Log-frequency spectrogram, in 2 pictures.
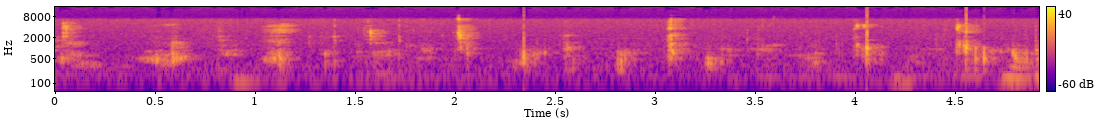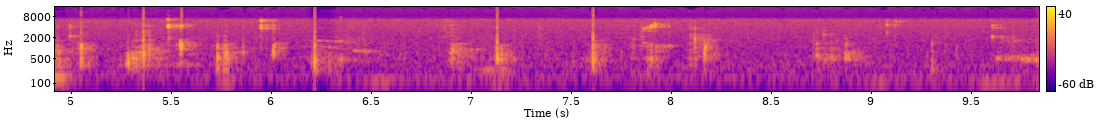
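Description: Close-up mouth sounds of a person eating rice and chicken curry by hand: wet chewing with many irregular lip smacks and sharp clicks, thickest in the middle.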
